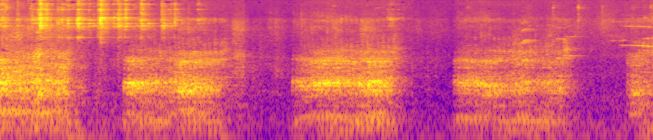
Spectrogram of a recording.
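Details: Female cocker spaniel growling in play while someone pretends to take her toy; rumbling growls in three long bouts of about one to one and a half seconds, separated by short pauses.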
